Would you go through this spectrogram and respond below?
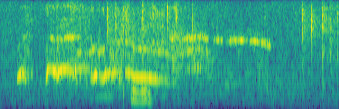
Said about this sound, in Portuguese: Nossa, quanto tempo que eu não escuto esse barulhinho de galo cantando? Ai, menina, você não sabe onde eu tô. Eu trabalho numa escola e a gente está no planejamento. E aqui, como tem, acho que, escorpião, eles colocaram galinha para matar escorpião.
